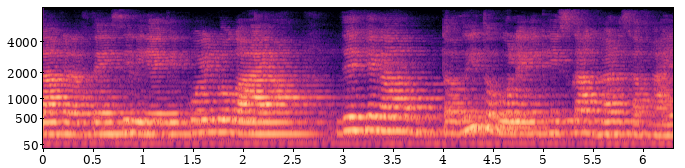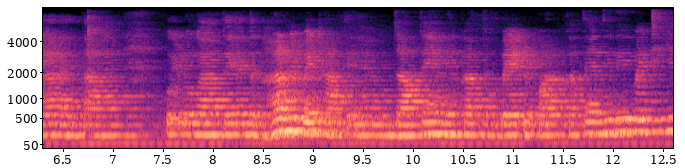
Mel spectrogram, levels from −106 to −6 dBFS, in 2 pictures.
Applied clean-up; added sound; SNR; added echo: none; none; none; reverberation time 1.2 s.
